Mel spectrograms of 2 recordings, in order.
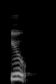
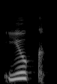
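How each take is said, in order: First: The syllable ends cleanly without a trailing sound. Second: The syllable ends with a trailing tail sound. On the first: The speaker calls it right. "cara bacanya tidak berekor" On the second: The speaker calls it wrong. "Jangan yuk atau yuk. Salah"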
